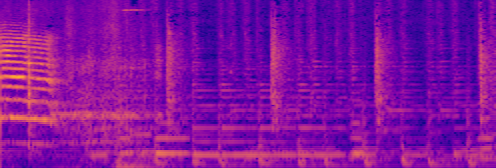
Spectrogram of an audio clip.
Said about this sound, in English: She picked out a couple, so let's meet the newest goats on the homestead farm. So it's time to do the goats, my goats.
